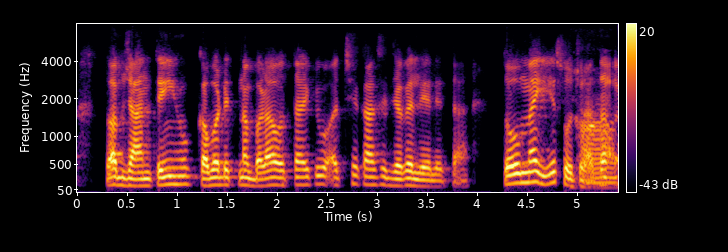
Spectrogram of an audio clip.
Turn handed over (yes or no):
no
